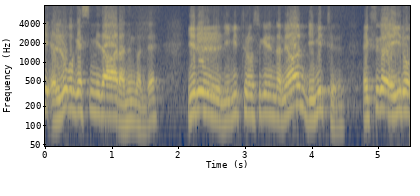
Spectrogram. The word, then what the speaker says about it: lim: 림이라고 적는데 LIM 리미트의 줄임자예요. 오케이? 리미트라고 읽을게요. LIM이야.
